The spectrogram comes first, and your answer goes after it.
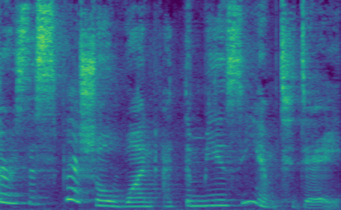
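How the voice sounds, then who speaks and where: A woman's put-on character voice, high in pitch, at a moderate pace. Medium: read story.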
